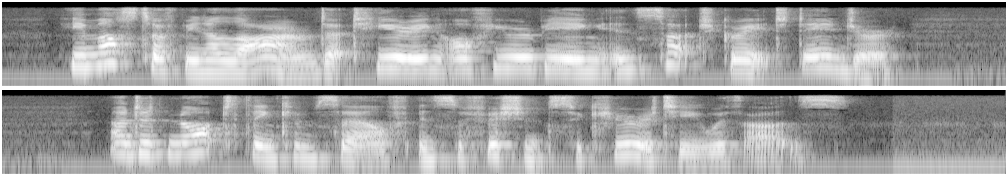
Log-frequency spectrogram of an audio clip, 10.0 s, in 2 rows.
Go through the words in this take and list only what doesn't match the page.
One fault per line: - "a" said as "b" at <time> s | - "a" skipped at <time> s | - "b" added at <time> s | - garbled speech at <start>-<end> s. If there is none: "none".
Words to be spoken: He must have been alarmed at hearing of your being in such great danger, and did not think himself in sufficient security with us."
none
